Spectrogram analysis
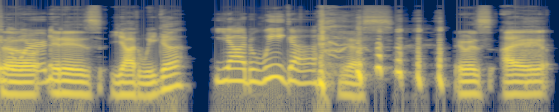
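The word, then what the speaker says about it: Jadwiga: like two second video of just you saying yadwiga and somehow get it on the Pathfinder Wiki is like the official pronunciation video Yad WEA Yad we spoken by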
